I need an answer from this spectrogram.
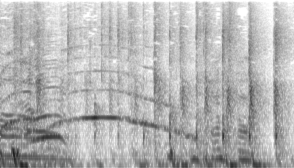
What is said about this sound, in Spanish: nosotros le tributamos un fuerte aplauso en este momento.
